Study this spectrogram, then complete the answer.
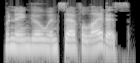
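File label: "meningoencephalitis", British English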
